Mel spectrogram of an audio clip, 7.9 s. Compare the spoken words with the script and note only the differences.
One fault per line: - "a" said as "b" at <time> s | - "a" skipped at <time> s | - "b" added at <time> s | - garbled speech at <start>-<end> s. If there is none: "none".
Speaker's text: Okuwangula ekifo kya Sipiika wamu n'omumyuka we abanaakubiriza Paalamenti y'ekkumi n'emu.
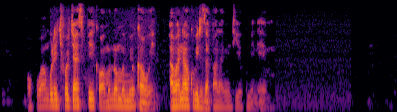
none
